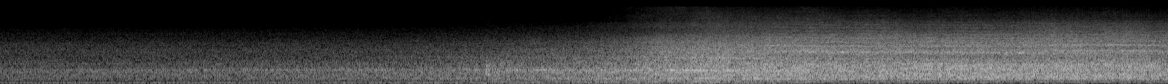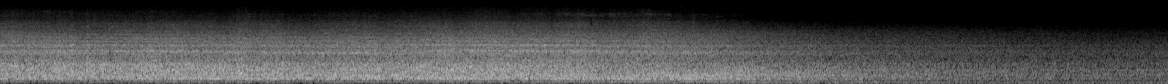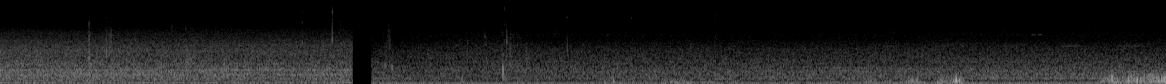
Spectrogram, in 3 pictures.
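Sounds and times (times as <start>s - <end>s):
freight train wheels on rails: 0.0s - 26.9s.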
